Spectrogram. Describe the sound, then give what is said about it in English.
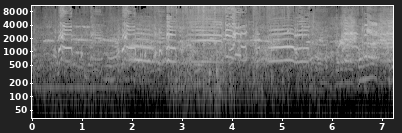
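A flock of standard Old English game chickens, a breed bred for show and related to pit games, clucks steadily and busily, with a rooster's crow rising among the overlapping calls, fairly loud throughout. “these are standard Old English game, eh, which is related to most of the pit games, what they use for cockfighting.”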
